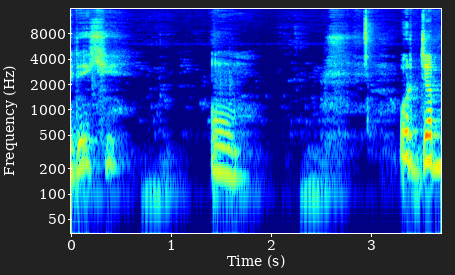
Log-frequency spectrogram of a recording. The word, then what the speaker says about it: ओम: का उच्चारण करते हैं, उस ओम के उच्चारण को आप इसी चिन्ह के कारण इतना लंबा खींचकर उसका उच्चारण करते हैं, जैसे आप लोग करते हैं। करके देखिए मेरे साथ, ओम। अगर हम सिर्फ ओ को बोलते तो बोले ओ, अगर हम औ बोले तो औ।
